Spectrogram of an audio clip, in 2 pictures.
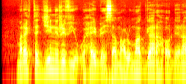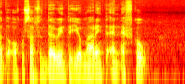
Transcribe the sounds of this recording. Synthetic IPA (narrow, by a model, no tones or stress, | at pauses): mɐɾɛkt̪ʰɐt͡ʃinrɪvjṵwʔɑ̰ħɑjbɪħɪsaːmɑʕluːmaːd̪ɡaːɾɐɦɔ̰ːɖɛ̰ːɾaːd̪ɐ̰ʔɔːkʰʊsaːb̥sɐnd̪aːwɛjnt̪ʰɐijɔmaːɾɛjnt̪ʰɐɛnɛfkʰɔw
